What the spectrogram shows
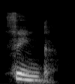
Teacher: Первый звук у нас глухой, с, там вы не добавляете голос, например, think, здесь он глухой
